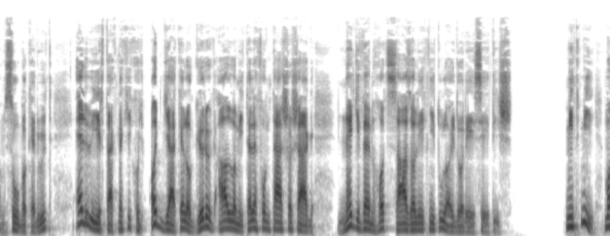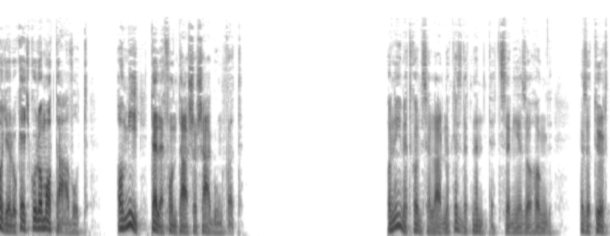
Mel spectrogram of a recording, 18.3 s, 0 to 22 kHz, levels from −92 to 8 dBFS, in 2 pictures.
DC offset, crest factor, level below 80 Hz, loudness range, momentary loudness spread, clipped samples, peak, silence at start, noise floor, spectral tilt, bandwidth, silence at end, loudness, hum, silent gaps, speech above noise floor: under 0.1%; 20 dB; -48 dBFS; 9 LU; 14 LU; under 0.1%; -2 dBFS; 0 s; under -90 dBFS; -5 dB/octave; 15.5 kHz; 0.05 s; -21 LUFS; none; none; over 69 dB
